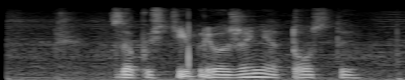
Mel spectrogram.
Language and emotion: Russian, neutral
